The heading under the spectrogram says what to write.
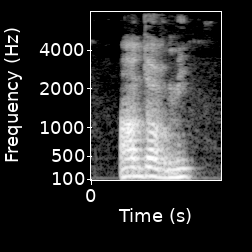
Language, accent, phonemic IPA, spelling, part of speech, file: French, Canada, /ɑ̃.dɔʁ.mi/, endormies, adjective / verb, LL-Q150 (fra)-endormies.wav
- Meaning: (adjective) feminine plural of endormi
